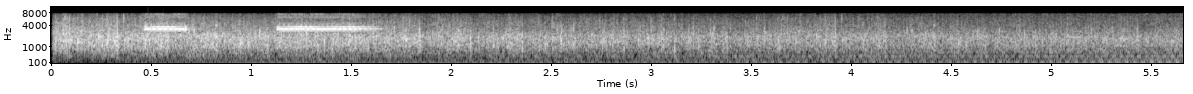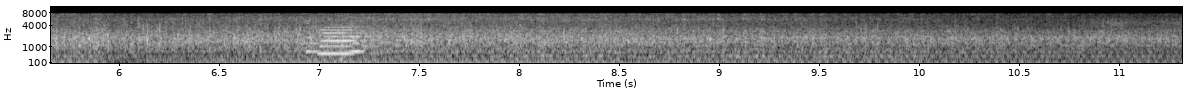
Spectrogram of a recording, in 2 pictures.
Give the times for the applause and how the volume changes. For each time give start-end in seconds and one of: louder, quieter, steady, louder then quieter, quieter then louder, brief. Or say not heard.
0.0-11.2 quieter.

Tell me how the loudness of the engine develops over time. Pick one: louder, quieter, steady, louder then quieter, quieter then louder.
louder.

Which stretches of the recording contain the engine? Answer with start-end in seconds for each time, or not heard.
0.0-11.2.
